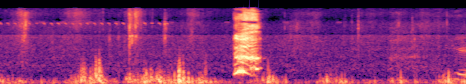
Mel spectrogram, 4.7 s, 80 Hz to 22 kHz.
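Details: Low murmuring and rustling broken by one abrupt, loud, squeaky gasp-like burst: an unusual-sounding hiccup from someone hiccuping for about 10 minutes.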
